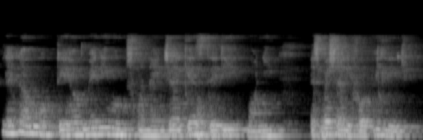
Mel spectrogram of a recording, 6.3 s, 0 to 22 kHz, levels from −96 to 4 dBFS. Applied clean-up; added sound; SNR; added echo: none; none; none; reverberation time 1.0 s.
